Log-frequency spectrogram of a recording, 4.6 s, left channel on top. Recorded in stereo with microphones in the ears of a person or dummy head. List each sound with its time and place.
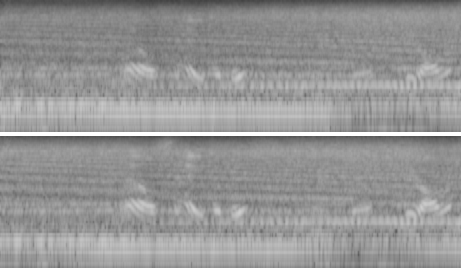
0.0 s a drone: 35° right (ahead or behind); by 4.6 s centre (ahead or behind)
1.2 s a man speaking: 50° right (ahead or behind)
